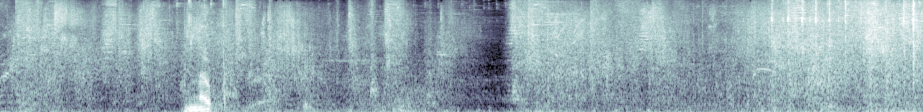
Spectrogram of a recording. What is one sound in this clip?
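Video game battle effects clash and crackle.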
